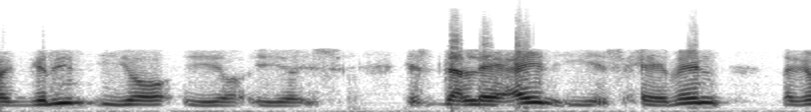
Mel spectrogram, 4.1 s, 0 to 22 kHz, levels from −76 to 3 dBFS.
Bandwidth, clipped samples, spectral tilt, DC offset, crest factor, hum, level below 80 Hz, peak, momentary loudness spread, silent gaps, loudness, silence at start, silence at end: 11 kHz; under 0.1%; -4.5 dB/octave; under 0.1%; 14 dB; none; -52 dBFS; 0 dBFS; 16 LU; none; -13 LUFS; 0 s; 0 s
